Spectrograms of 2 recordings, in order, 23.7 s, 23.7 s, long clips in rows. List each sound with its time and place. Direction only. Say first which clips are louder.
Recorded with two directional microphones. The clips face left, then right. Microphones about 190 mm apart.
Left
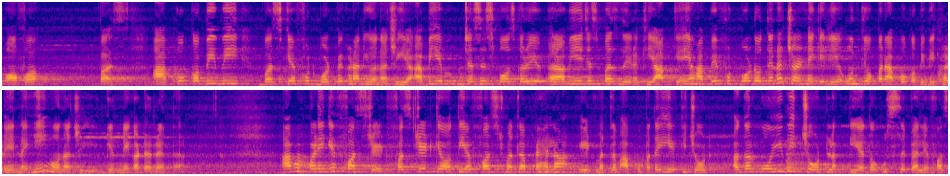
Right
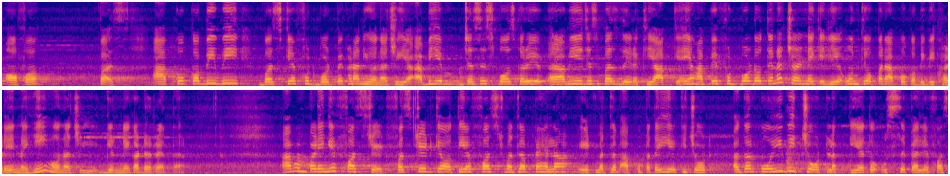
0.0 s a woman's voice: right 4 dB; 25° right (ahead or behind)
1.9 s a woman's voice: right 5 dB; 25° right (ahead or behind)
15.3 s a woman's voice: right 5 dB; 30° right (ahead or behind)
